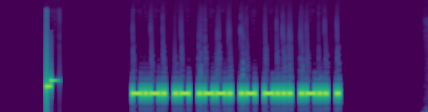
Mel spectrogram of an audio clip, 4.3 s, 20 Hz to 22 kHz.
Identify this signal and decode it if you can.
Morse code, heard as a keyed tone, about 40 wpm, 700 Hz. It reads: CAPABLE
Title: Sentences from Top 1200 Words - New Word Drill - 40wpm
